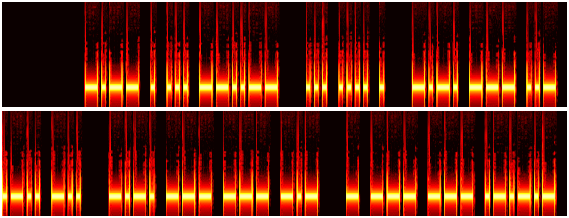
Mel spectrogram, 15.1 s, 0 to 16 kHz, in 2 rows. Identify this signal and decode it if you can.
Morse code, heard as a keyed tone, about 22 wpm, 700 Hz. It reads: YES, SHE COULD COOK TOO.
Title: Sentences from Top 700 Words 22wpm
